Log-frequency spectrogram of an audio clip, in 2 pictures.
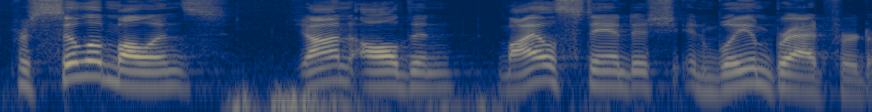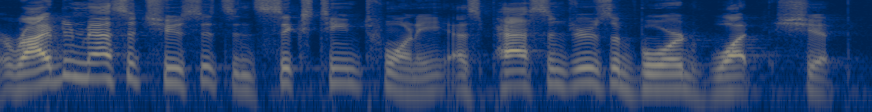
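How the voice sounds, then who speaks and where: A man with a Maine accent hosting a televised high school quiz show, reading questions briskly and reacting quickly to the answers. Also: lively intonation, a bit bright. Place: television studio.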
